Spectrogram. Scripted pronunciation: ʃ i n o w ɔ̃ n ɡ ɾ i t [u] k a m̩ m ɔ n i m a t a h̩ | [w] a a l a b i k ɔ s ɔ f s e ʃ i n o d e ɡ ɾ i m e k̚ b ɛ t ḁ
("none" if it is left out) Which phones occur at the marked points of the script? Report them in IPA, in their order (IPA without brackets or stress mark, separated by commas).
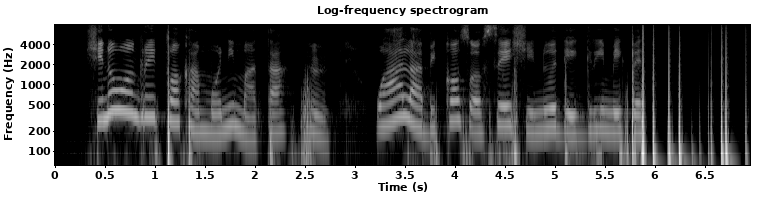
ɔ, w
